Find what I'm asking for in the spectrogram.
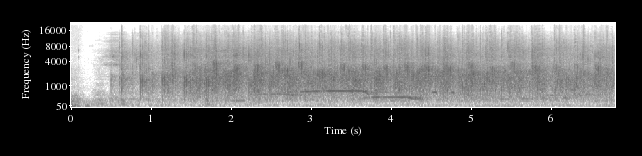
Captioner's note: all applauding and cheering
